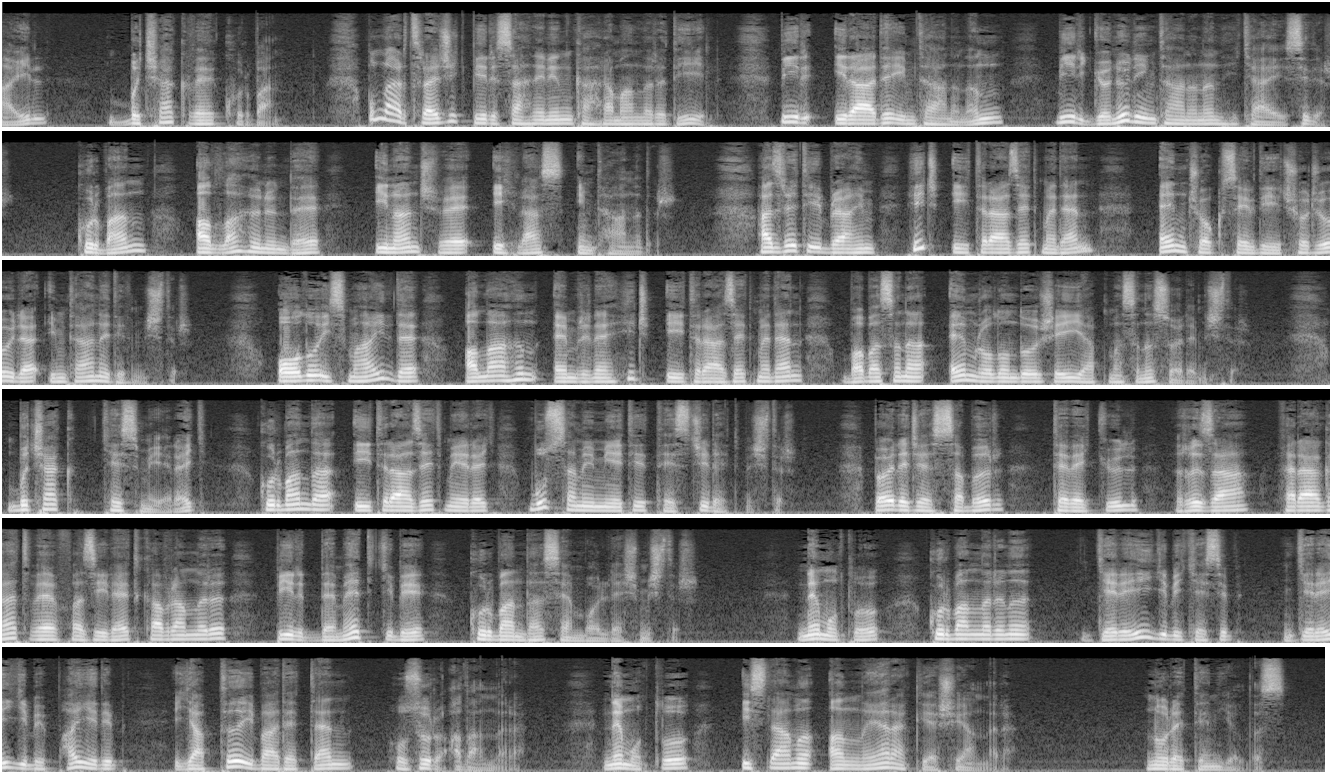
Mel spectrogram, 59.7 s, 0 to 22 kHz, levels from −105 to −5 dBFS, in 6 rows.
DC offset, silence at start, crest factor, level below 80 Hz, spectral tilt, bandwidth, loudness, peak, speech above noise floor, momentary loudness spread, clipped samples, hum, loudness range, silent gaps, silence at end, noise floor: under 0.1%; 0 s; 18 dB; -40 dBFS; -5 dB/octave; 15.5 kHz; -18 LUFS; 0 dBFS; 36 dB; 13 LU; under 0.1%; none; 4 LU; none; 0.3 s; -53 dBFS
